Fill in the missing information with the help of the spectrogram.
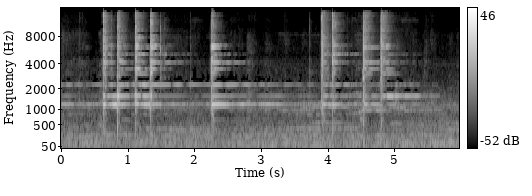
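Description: A teppanyaki chef's steel spatulas and utensils clanging in a trick routine. There are about nine sharp metal strikes in quick clusters, each leaving a ringing tone: a run of four about a second in, one a second later, and a few more around four seconds in.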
